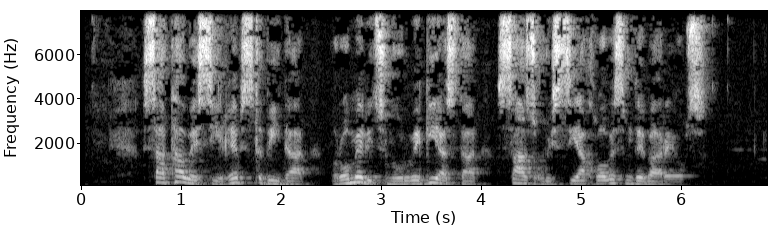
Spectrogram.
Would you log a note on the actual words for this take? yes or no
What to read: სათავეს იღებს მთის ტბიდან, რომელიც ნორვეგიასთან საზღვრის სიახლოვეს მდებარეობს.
yes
